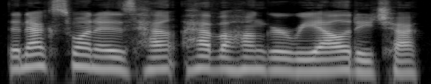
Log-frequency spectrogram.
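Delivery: ordinary talk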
